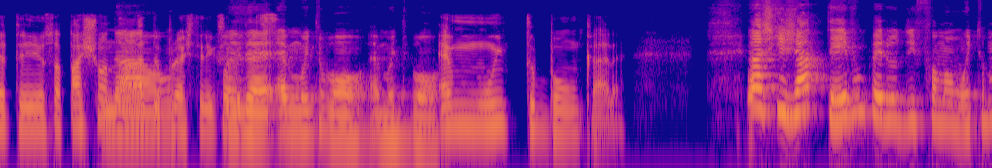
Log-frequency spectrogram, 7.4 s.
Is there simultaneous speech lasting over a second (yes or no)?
yes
